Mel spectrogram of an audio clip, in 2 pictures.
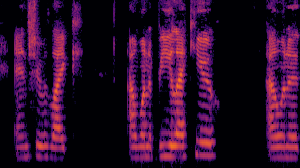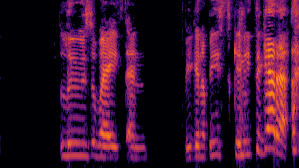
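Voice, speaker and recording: With a Latvian accent and a bright, sharp tone, a woman speaks at a moderate pace with fairly even intonation and long, frequent pauses, the sound dry and close with no echo. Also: medium pitch for a woman. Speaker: weight loss interviewee. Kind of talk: interview. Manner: halting.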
